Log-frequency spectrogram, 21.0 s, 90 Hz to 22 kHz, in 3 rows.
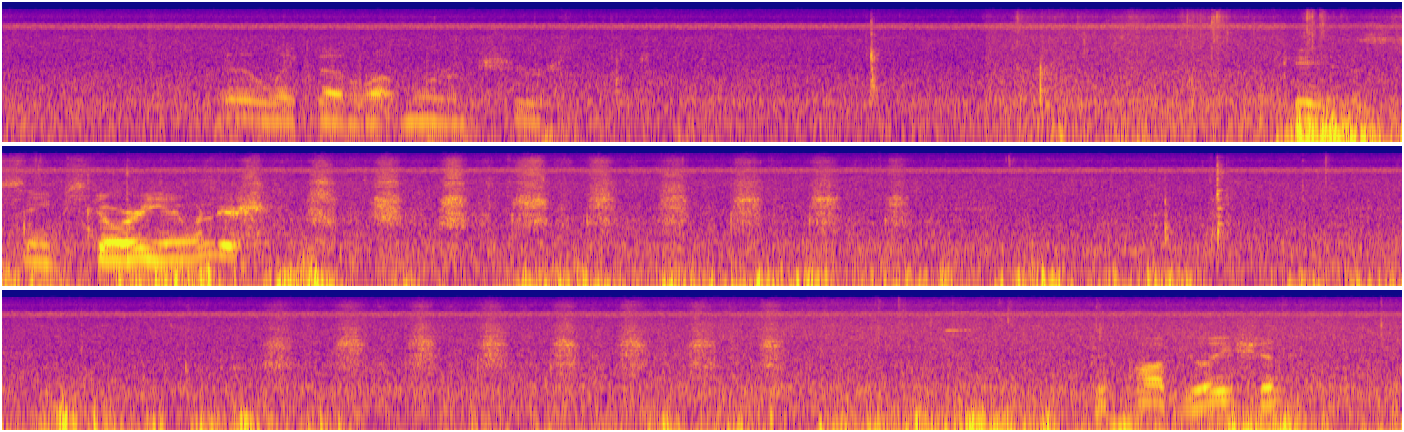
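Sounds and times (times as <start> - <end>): bellows smoker puffing hiss: 0.0 - 21.0.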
